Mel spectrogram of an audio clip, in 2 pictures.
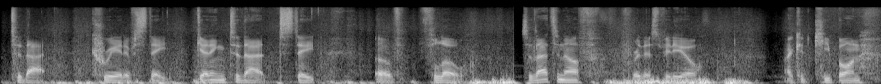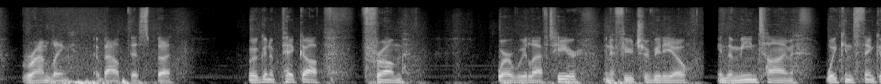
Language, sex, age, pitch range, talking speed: English, male, 20-39, 85-100 Hz, 145 wpm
